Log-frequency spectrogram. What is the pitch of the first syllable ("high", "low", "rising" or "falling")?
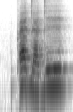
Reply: high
